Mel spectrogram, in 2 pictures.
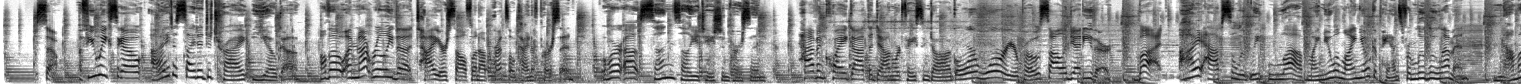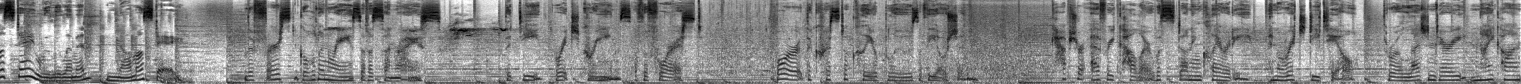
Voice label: Commercial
